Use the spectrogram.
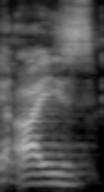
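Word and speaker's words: eyes: उसके बाद आइज़, आइज़, इसको आप आइस नहीं पढ़ते, आइज़।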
